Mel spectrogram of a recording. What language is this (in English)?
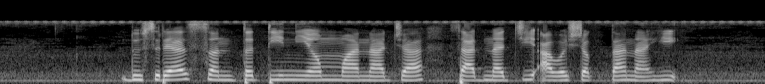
Marathi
